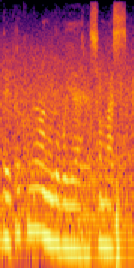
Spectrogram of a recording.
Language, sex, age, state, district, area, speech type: Bodo, male, 30-45, Assam, Chirang, rural, spontaneous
